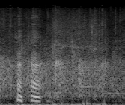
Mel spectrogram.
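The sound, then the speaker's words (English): A room full of people at a church service claps steadily to welcome a guest speaker, a dense, even patter of applause, while a voice briefly speaks over it near the start. “You may want to question that clapping at the end of the service today.”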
